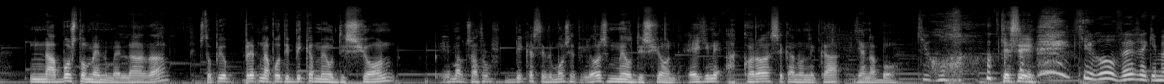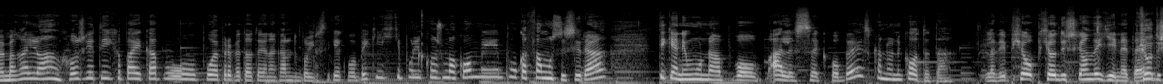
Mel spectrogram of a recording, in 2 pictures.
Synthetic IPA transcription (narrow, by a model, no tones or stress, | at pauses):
nɐbo̞st̪o̞me̞nume̞lɐðɐ | st̪o̞ːpio̞pɾe̞pinɐpo̞ot̪ibikɐme̞ond̪isço̞n | imeɐpot̪usɐnθɾo̞pu̥spubikɐst̪izðimo̞siɐt̪ileoɾɐsime̞ond̪isço̞ne̞ʝine̞ʔɐkɾo̞ɐsikɐno̞nikɐʝɐnɐbo̞ce̞ɣo̞cesice̞ɣo̞ve̞veɐce̞me̞me̞ɣɐlo̞ɐŋxo̞zʝɐt̪iixɐpɐikɐpupue̞pɾe̞pe̞t̪o̞t̪eʝɐnɐkɐnunt̪ibo̞lit̪ist̪iciek̚po̞mbiceiçe̥ce̞po̞liko̞zmoɐko̞mipukɐθɐmust̪isiɾɐ | t̪icɐnimunɐpo̞ɐle̞se̞kpo̞mbe̞skɐnoniko̞t̪ɐt̪ɐ | ðilɐðipço̞pçoond̪isço̞nðeʝine̞t̪e̞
